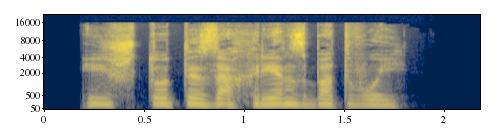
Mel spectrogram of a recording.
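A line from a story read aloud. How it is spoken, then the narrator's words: Shocked hoarse woman. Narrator (Russian): прохрипела шокированная женщина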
